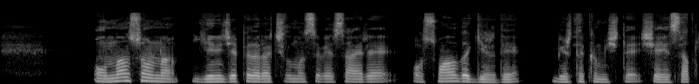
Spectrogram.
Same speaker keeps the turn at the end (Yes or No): No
